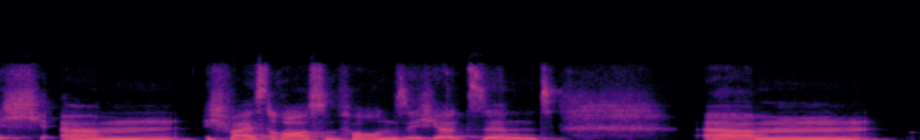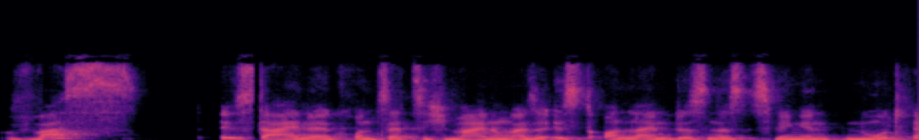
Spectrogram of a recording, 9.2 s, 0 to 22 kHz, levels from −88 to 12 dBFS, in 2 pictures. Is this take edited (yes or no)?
yes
